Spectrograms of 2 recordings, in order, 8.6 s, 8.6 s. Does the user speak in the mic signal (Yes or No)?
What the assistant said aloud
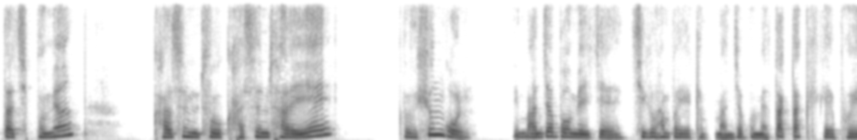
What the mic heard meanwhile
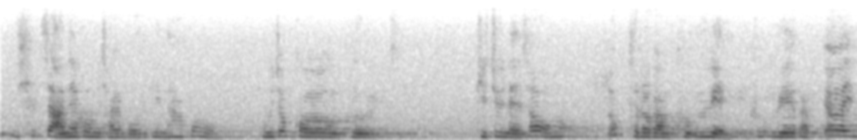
Yes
